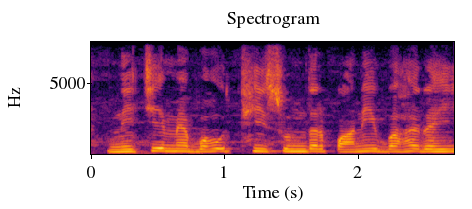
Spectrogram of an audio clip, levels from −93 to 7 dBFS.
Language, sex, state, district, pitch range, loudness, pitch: Hindi, male, Jharkhand, Deoghar, 195-210 Hz, -14 LUFS, 200 Hz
